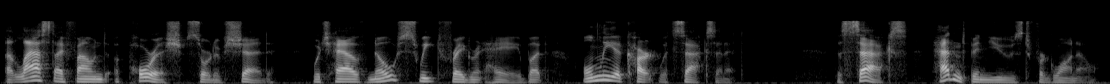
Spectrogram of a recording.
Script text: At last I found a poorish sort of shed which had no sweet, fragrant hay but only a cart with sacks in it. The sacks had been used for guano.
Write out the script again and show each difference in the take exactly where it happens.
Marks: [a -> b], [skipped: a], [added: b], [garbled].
At last I found a poorish sort of shed which [had -> have] no sweet, fragrant hay but only a cart with sacks in it. The sacks [had -> hadn't] been used for guano.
